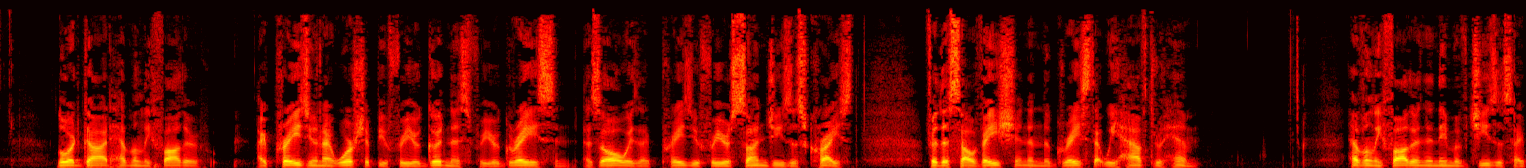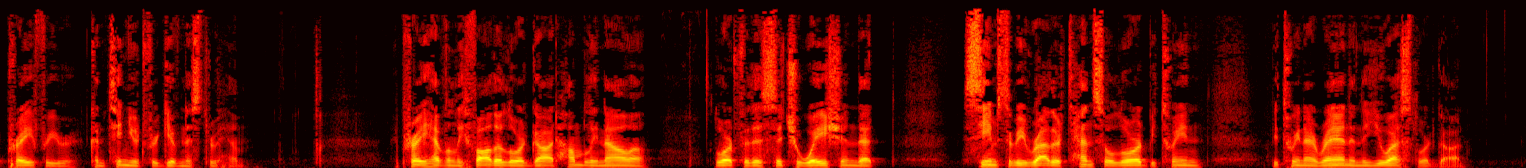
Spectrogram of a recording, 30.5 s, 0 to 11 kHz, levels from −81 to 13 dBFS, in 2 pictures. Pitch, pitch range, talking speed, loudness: 100 Hz, 95-110 Hz, 165 wpm, -21 LUFS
